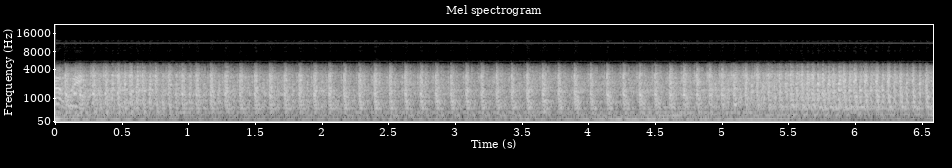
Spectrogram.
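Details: 1997 Mustang Cobra 4-valve V8 with Kenne Bell supercharger idling: steady light ticking knock about three a second over rumble; suspected rod knock, diagnosis pending.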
